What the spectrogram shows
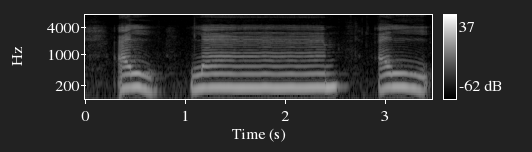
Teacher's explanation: اس میں نا تمام جو لام ہیں وہ باریک ہیں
